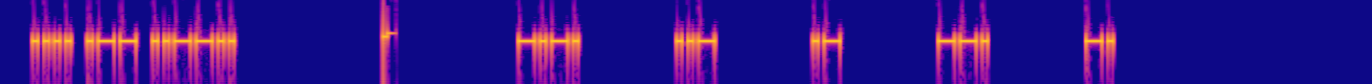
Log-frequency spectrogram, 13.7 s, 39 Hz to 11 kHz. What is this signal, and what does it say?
Morse code, heard as a keyed tone, about 22 wpm, spaced as for 10 wpm, 700 Hz. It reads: HW? CU AGN
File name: Top 20 QSO Elements - 6x Character Spacing - 22wpm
